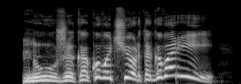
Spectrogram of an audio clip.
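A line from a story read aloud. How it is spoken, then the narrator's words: Exclamation. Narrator (Russian): воскликнул Коконас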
